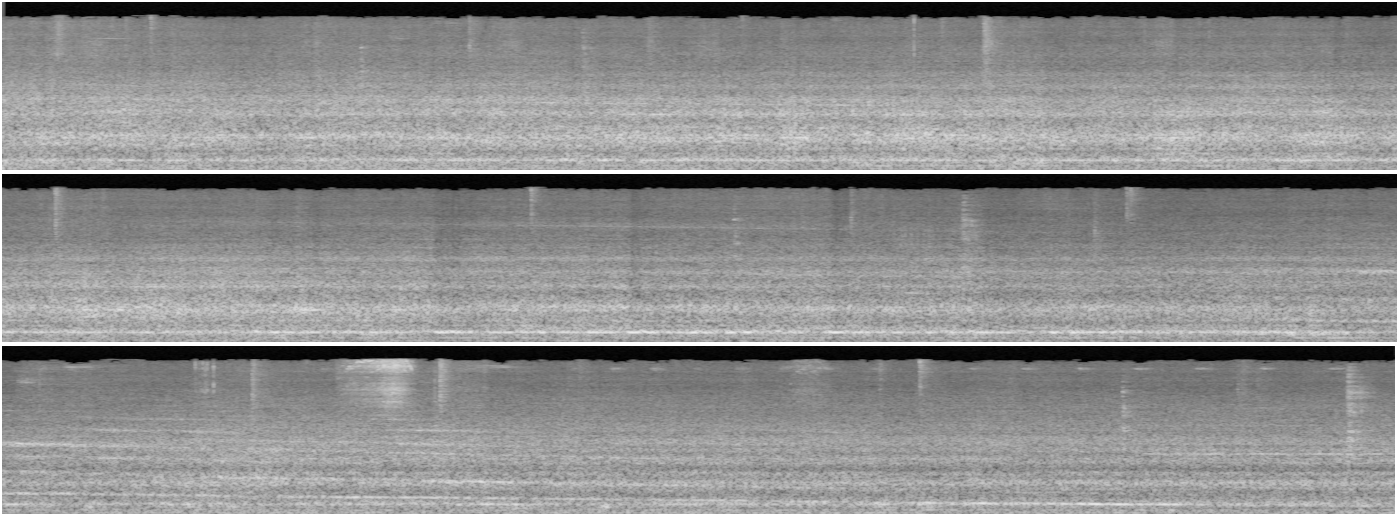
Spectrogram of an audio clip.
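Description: Tsukuba Express electric train running at speed on elevated track, heard from inside the cab: steady rolling and running noise with a constant hum, and over the last ten seconds a whine that slides down in pitch.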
